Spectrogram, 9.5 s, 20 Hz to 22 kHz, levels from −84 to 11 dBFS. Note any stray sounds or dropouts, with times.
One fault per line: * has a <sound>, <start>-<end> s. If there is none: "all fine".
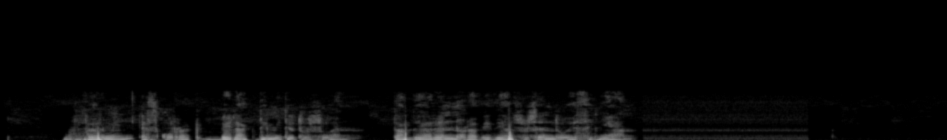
all fine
